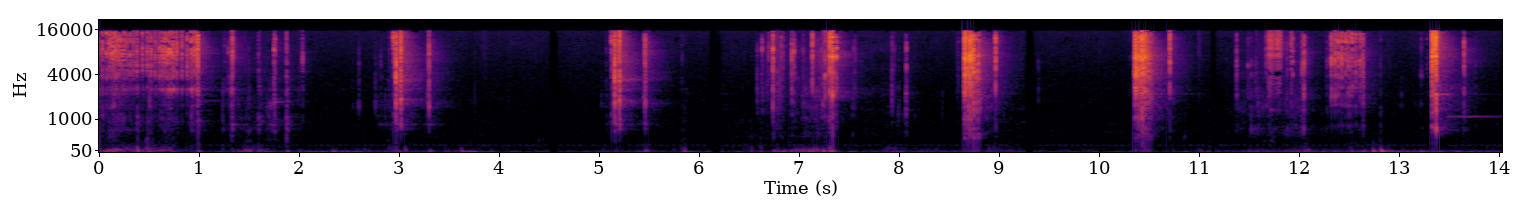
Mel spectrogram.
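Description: A series of sharp mechanical clicks from film camera shutters (a Yashica Mat, then an Olympus OM10, then a Canon Demi half-frame), each snap followed by the ratcheting whir of a winding lever, repeated about seven times with brief pauses in between and no talking; recorded at home.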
